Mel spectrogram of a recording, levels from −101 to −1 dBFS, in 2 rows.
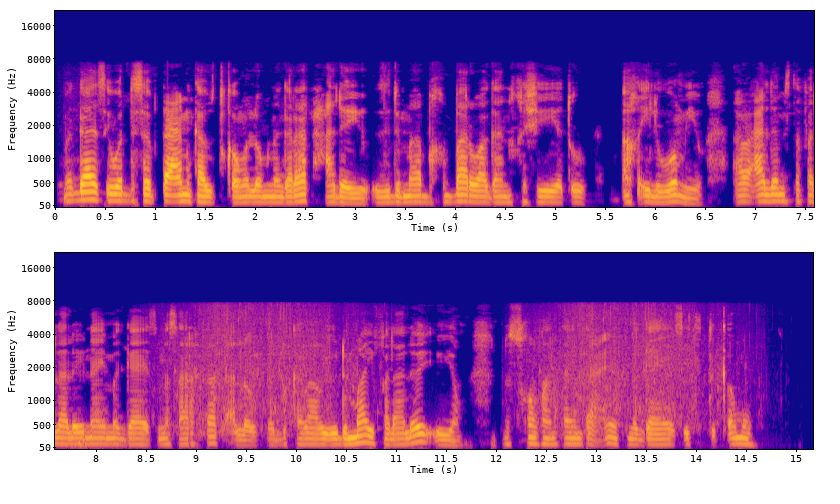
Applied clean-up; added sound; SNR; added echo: none; Water / Splash, splatter; 20 dB; none.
